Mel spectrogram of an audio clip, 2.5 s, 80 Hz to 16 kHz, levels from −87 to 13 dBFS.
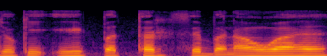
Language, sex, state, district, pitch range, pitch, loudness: Hindi, male, Uttar Pradesh, Lucknow, 125-135 Hz, 130 Hz, -16 LUFS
